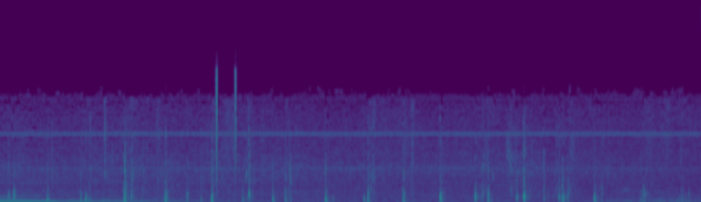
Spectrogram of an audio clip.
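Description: Footsteps tap steadily down a staircase.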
